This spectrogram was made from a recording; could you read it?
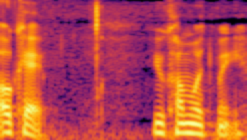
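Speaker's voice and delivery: imitated Hungarian accent. Retelling what the head of sales said to you, in a hungarian accent. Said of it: "he said it in like a really nice Hungarian accent".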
